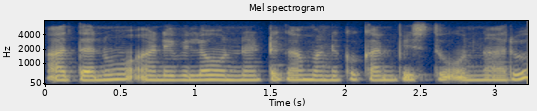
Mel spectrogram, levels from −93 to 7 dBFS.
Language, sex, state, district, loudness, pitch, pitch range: Telugu, female, Andhra Pradesh, Krishna, -18 LUFS, 210 Hz, 205-215 Hz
